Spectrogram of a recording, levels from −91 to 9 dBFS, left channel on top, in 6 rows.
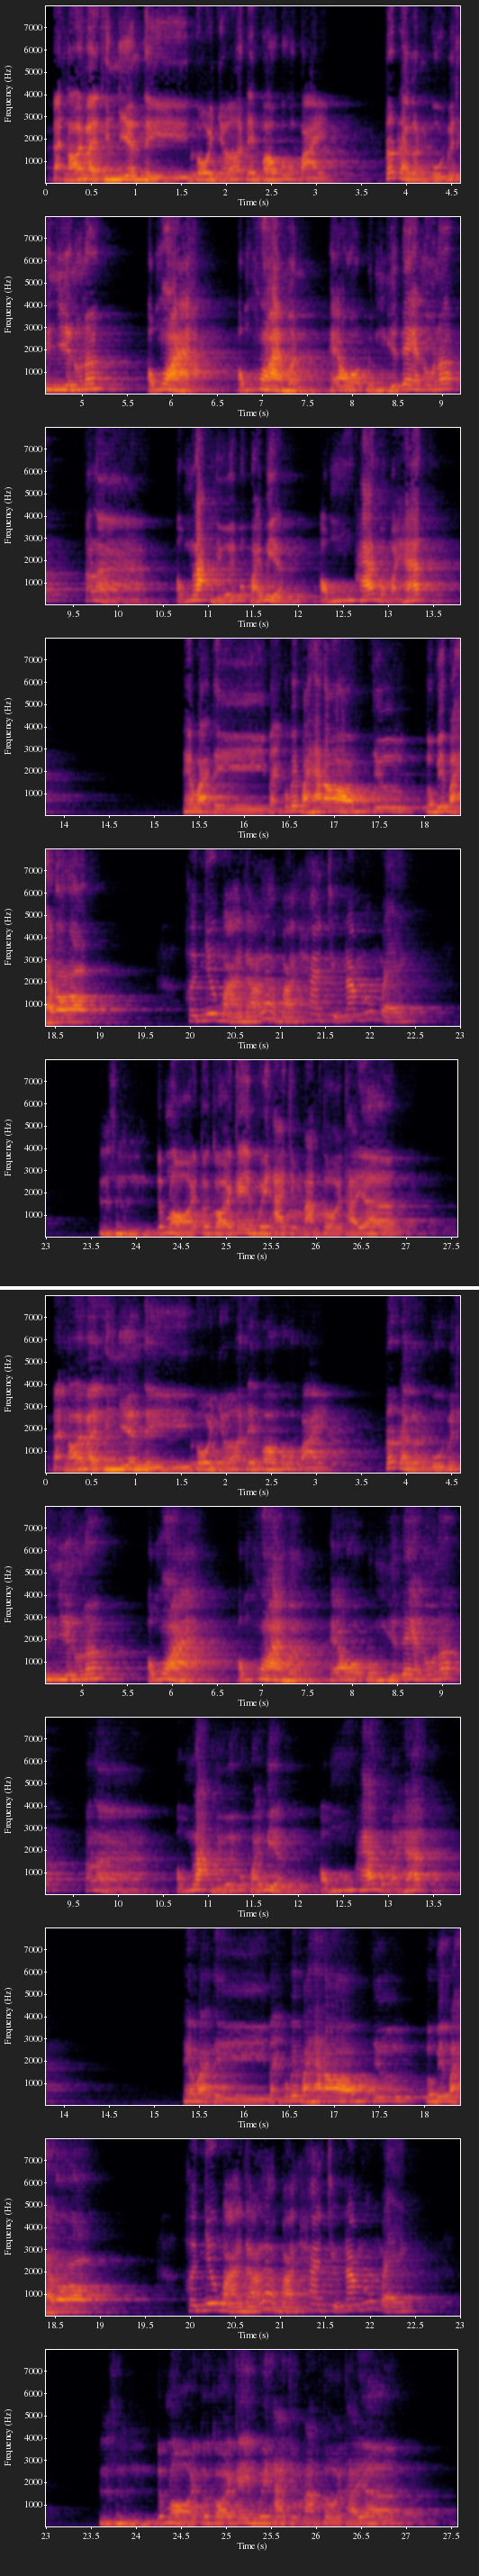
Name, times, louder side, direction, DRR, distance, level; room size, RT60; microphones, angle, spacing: voice 1, 0.1-3.1 3.8-5.3 5.7-6.4 6.7-9.2 9.6-10.3 10.6-13.5 15.3-18.9 23.6-27.0, left 2 dB, 35° left, 7 dB, 1.6 m, -22 dB
voice 2, 20.0-22.5, right 1 dB, 5° right, 6 dB, 1.5 m, -27 dB
29.0 x 21.0 x 6.3 m, 1.5 s
head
